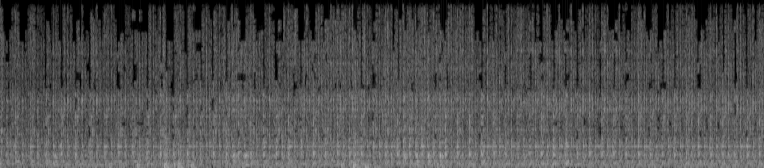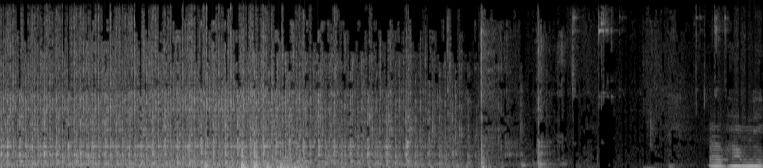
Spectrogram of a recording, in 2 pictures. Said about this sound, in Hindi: उसके बाद हम इसे इस तरह से सिलाई कर लेंगे।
